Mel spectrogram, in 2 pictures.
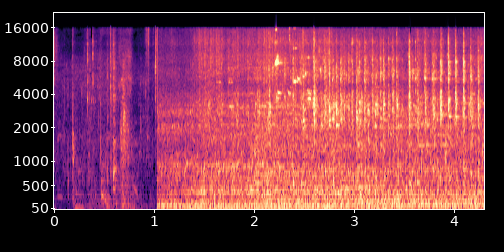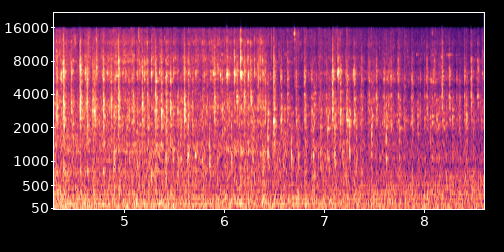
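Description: An armoured vehicle's engine roars loudly as it drives past.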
